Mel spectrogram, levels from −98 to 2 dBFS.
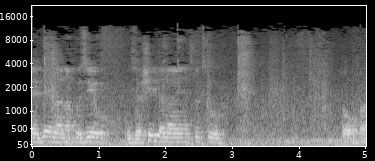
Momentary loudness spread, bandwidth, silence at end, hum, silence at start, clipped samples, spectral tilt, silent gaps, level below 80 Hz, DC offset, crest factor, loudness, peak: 12 LU; 13 kHz; 0 s; none; 0 s; under 0.1%; -6.5 dB/octave; none; -30 dBFS; under 0.1%; 14 dB; -18 LUFS; -2 dBFS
